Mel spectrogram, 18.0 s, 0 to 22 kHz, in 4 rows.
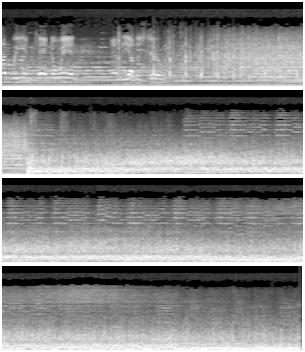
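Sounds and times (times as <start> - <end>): music playing: 0.0 - 18.0
rocket engines rumbling: 0.0 - 18.0.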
